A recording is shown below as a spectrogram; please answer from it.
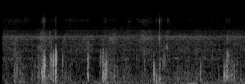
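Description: Hiker's footsteps crunching on a thin layer of snow over the trail, at a steady walking pace.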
